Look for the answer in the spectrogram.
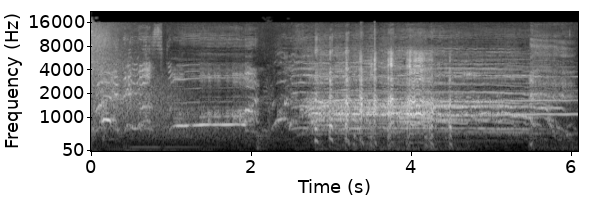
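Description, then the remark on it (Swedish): The Linköping women's football team celebrates in their locker room right after the match that made them Swedish champions in 2017: a crowd of voices shouting, shrieking and laughing together, loud and continuous, swelling into a dense, excited din after a brief lull. “Det vi hörde i klippet var då från Linköpings omklädningsrum direkt efter avslutad match”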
